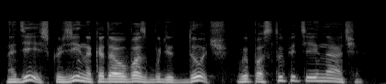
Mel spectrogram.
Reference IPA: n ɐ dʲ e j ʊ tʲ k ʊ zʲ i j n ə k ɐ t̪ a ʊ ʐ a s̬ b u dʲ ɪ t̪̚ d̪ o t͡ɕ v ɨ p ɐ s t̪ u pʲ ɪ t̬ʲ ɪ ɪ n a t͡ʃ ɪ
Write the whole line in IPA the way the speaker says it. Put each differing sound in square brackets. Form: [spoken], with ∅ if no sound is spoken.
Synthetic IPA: n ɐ dʲ e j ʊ [sʲ] k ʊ zʲ i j n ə k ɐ [d̪] a ʊ [v] a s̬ b u dʲ ɪ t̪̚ d̪ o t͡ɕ v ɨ p ɐ s t̪ u pʲ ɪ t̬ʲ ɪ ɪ n a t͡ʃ ɪ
